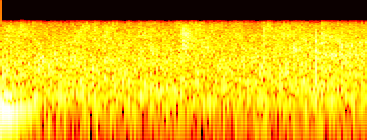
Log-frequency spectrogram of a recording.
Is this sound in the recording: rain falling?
yes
